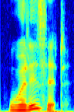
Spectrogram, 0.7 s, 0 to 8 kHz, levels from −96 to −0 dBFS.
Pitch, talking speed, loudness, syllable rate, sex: 210 Hz, 245 wpm, -15 LUFS, 5.3 syllables/s, female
